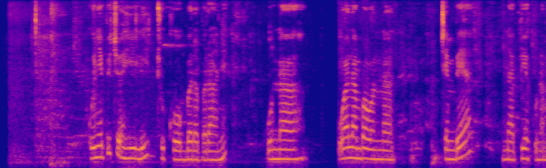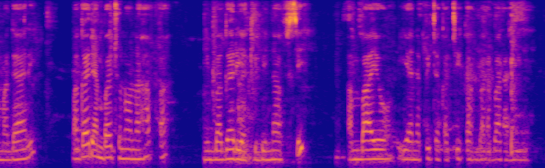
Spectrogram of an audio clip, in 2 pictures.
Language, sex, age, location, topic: Swahili, female, 25-35, Nairobi, government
